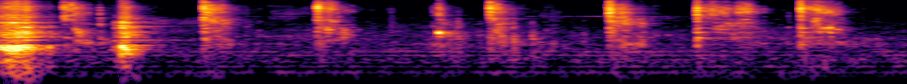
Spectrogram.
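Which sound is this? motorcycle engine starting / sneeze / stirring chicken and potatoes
stirring chicken and potatoes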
